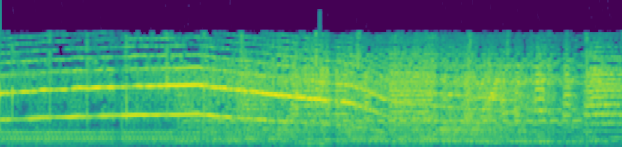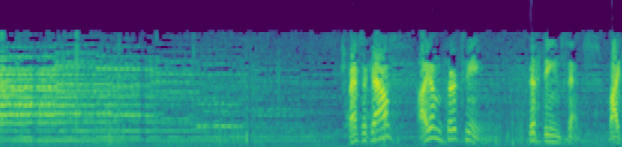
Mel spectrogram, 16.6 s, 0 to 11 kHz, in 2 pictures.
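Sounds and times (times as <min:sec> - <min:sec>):
police patrol car siren wailing: 0:00.0 - 0:12.3
rumbling engine: 0:00.0 - 0:16.5
traffic noise: 0:00.0 - 0:16.5
speech: 0:13.2 - 0:16.5.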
